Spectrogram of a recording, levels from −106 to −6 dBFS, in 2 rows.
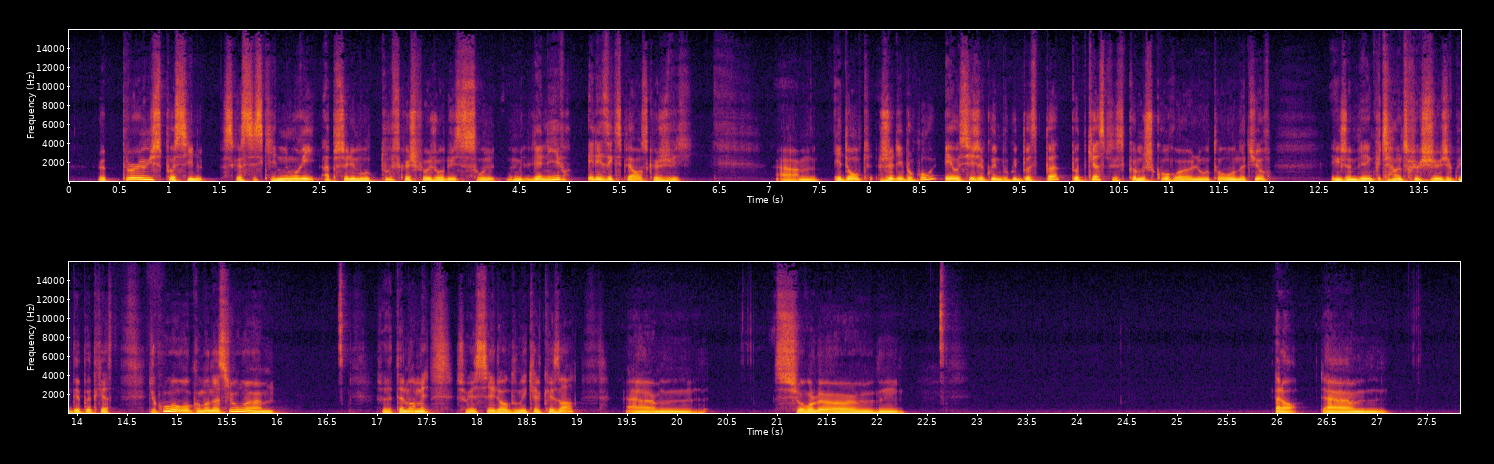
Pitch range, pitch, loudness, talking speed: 130-160 Hz, 145 Hz, -20 LUFS, 170 wpm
